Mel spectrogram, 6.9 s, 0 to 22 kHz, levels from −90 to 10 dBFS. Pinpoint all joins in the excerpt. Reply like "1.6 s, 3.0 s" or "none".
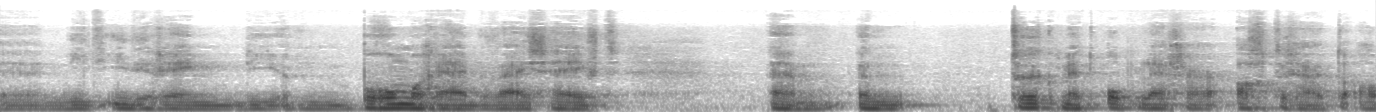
none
